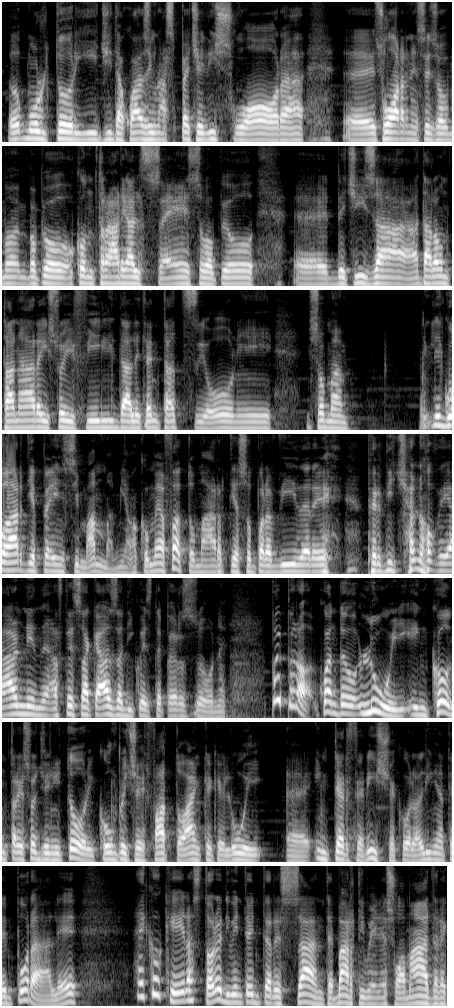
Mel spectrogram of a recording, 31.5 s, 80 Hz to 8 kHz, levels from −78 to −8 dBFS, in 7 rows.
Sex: male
